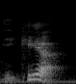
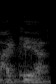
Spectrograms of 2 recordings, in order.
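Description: First: The name is said the original way. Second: The name is said the common local way. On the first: "that is probably the correct pronunciation" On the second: "most of us call it IKEA"

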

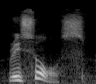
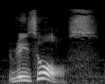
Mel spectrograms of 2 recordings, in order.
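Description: First: The middle consonant is an s sound. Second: The middle consonant is a z sound.

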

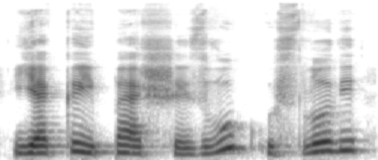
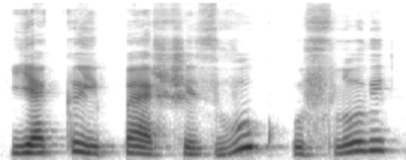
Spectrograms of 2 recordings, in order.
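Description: Both takes have the same delivery.

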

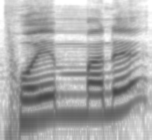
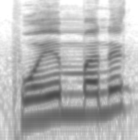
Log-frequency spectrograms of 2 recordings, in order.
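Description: The two takes are said the same way.

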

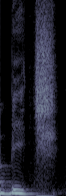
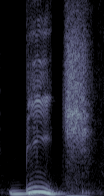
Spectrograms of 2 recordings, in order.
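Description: First: The vowel is a short i sound. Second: The vowel is a long, stretched ee sound. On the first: The speaker calls it wrong. "a gente fala beach. O que pode soar um pouquinho como bitch" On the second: The speaker calls it right. "ao invés da gente falar"

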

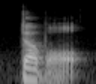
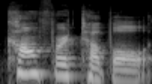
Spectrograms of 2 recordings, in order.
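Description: First: The middle vowel is dropped, giving three syllables. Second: The word is said with all four syllables. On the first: The speaker calls it right. "사실은 중간에 있는 O가 사라져요" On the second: The speaker calls it wrong. "이렇게 네 개의 소리가 날 것 같지만"

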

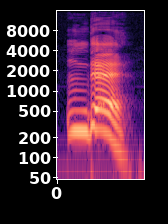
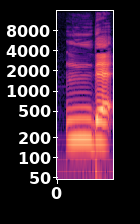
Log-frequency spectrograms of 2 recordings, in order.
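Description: First: The syllable ends without a glottal stop. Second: The syllable ends with a glottal stop.

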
